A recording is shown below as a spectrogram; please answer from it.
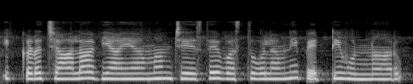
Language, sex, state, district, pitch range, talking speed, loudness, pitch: Telugu, female, Telangana, Hyderabad, 255-275 Hz, 100 wpm, -14 LUFS, 260 Hz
